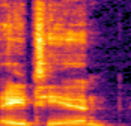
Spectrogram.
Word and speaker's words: Etienne: So he got Etienne, I think it's actually pronounced Etienne, and I believe it's Creole, and Calvin Ridley Jr., and I got Michael Pittman Jr.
